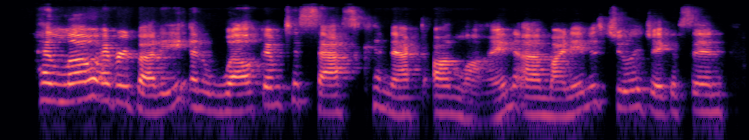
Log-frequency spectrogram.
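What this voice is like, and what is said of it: American accent. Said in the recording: “I'm American, as you might be able to tell from my accent”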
